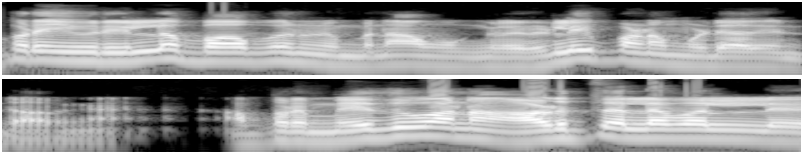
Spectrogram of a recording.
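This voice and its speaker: Fairly high in pitch, a man talks in an ordinary speaking voice with ordinary pitch variation. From Tamil Nadu, Vellore district. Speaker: retired engineer, meditation practitioner. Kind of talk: testimony.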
